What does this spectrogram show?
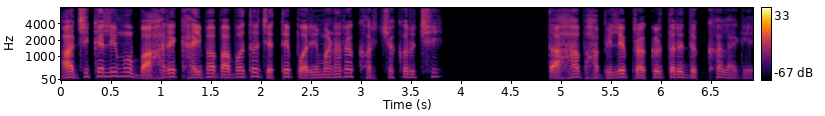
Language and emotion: Odia, sad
